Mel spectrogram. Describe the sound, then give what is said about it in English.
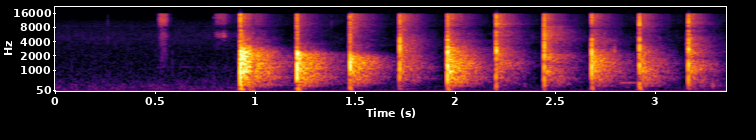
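Steady, rhythmic clapping in praise of KO: about ten sharp, evenly spaced claps at a brisk pace, moderately loud, with no voices, after a couple of faint taps. “Clap it up for him.”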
